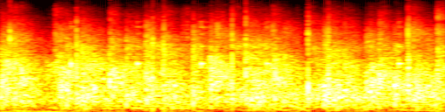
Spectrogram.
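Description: Audience applauding with a dense patter of hand claps as a live song ends.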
